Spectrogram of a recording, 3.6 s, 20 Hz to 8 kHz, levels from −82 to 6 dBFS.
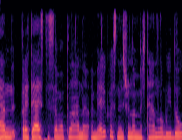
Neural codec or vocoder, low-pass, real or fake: none; 7.2 kHz; real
